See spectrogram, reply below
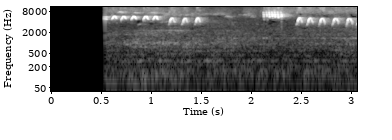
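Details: Oriental magpie-robin in full song, delivering long sharp rolling phrases of learned fill-in notes. After half a second of silence comes a fast series of high chirped notes, a brief harsh burst, then more rapid repeated chirps.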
